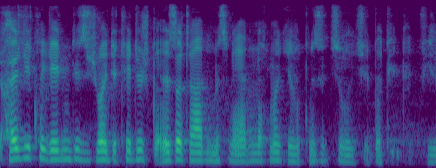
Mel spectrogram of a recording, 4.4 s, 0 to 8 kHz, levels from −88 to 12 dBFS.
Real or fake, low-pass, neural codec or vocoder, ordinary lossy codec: fake; 7.2 kHz; autoencoder, 22.05 kHz, a latent of 192 numbers a frame, VITS, trained on one speaker; none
